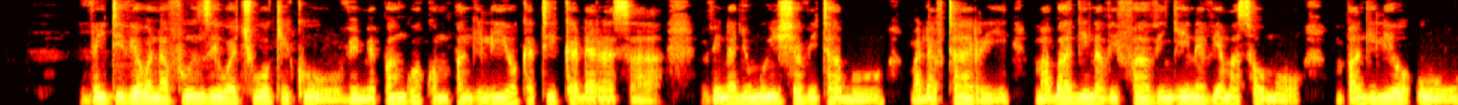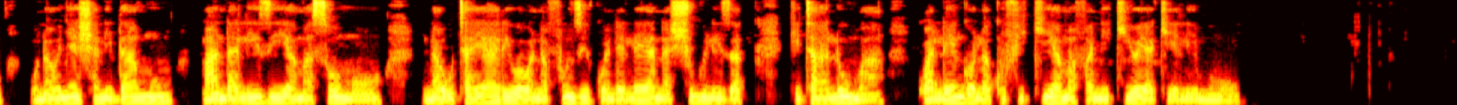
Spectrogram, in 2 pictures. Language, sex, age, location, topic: Swahili, male, 18-24, Kisumu, education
